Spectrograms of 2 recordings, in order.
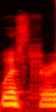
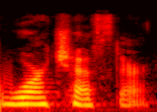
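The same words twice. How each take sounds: First: The town name is said the local way. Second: The town name is said a non-local way. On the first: The speaker calls it right. "They know how to pronounce Worcester" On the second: The speaker calls it wrong. "It's not Worcester"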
